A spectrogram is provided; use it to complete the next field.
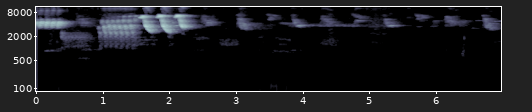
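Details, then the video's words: Belgian canary singing a lot while sunbathing: a loud rich burst of rolling trills and buzzy warbles, then a softer run of quick high chirping notes. "CANÁRIO BELGA ) 🐦 TOMANDO BANHO DE SOL ☀️ É CANTANDO MUITO"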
